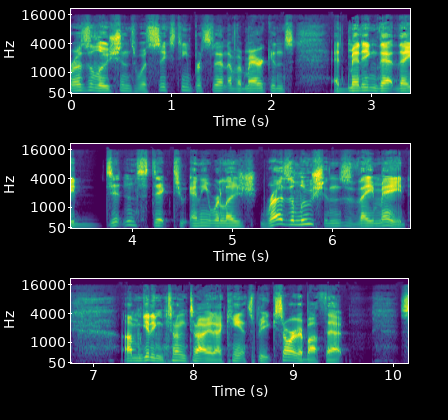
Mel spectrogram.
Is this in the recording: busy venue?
no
